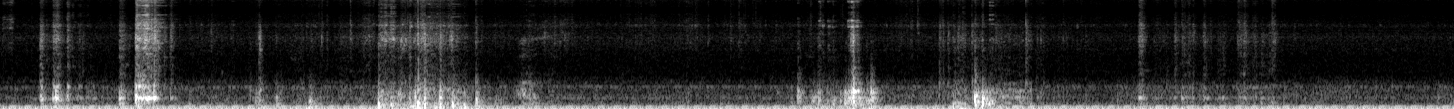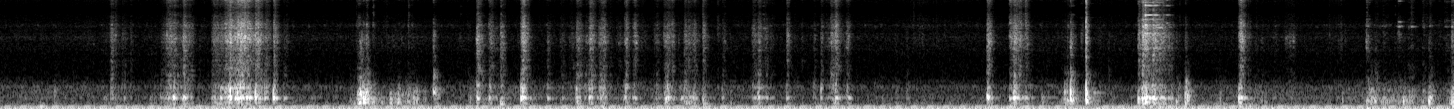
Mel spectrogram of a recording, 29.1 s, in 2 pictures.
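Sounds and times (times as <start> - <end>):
engine running at low revs: 0.0 - 29.0.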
